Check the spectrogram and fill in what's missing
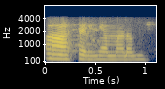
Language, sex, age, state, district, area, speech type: Tamil, female, 18-30, Tamil Nadu, Nagapattinam, rural, conversation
